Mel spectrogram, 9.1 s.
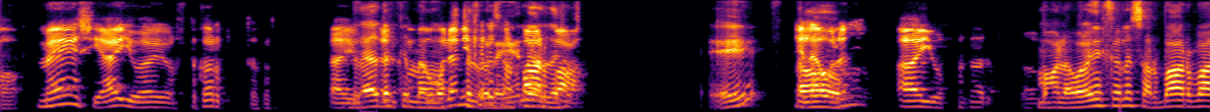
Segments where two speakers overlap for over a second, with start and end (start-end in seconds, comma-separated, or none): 2.5-4.4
